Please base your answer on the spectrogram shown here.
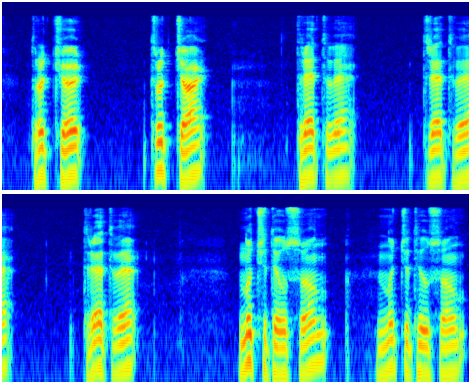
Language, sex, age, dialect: Faroese, male, 15-35, Suðuroy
